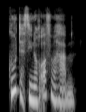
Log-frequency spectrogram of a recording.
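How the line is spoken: Panting. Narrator (German): keuchte

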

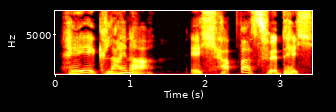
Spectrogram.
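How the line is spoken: Call ending in giggle. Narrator (German): rief, wobei das Dich in einem Kichern unterging

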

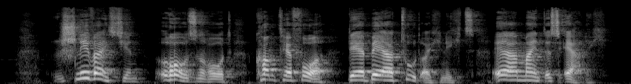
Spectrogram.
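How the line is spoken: Called out. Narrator (German): Dann rief sie

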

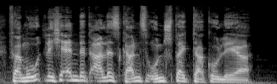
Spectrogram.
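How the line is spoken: Called from behind. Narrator (German): rief Bob von hinten

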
